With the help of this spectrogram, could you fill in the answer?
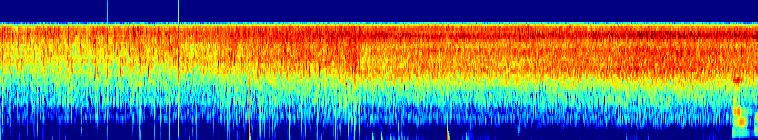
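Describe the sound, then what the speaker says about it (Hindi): Cubes of paneer frying in hot oil in a kadai for a paneer gravy, a loud, steady sizzle and hiss that holds throughout with no talking over it. "तो तेल गरम हो गया, इस पर पनीर को हम छोड़ देते हैं।"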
